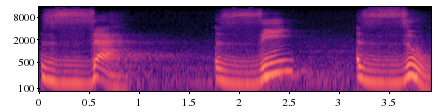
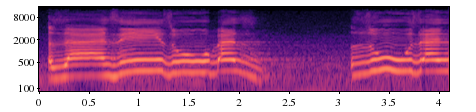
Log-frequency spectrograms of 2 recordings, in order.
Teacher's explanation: ketika kita mengucapkan huruf dza suara kita mengalir akan tetapi nafas tidak boleh mengalir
